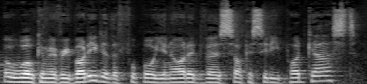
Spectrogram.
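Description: A man hosts a football podcast in a measured, formal way. His voice sits at an ordinary middle pitch for a man, neither deep nor high. He reads a scripted intro and then moves into a conversational interview. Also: over music.

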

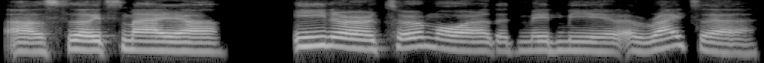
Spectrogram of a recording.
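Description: Middle-aged woman guest, stammering restarts, warm low-key tone, muffled lo-fi line. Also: slow, clear, resonant tone, no echo. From Cameroon. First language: French. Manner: hesitant, searching for words, frequent stammered restarts. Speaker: author guest. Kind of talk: conversational interview answers.

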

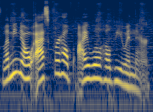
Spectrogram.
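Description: Her voice is on the high side, very animated and brisk, with faint music in the background. She's a podcast host and profit coach giving a solo coaching talk, speaking straight to her audience in a direct, encouraging manner and asking many rhetorical questions.

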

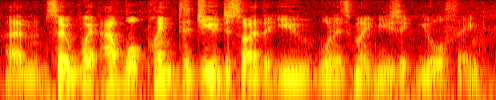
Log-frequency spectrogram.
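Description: A man's voice: on the low side, expressive, fairly quick, a crowd in the background. A man with a British accent hosting a music show, interviewing casually in a complimentary, encouraging manner.

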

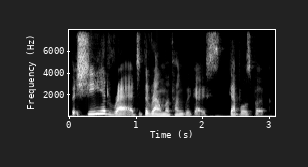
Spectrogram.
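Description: A man talking as a podcast guest, telling personal stories in a candid, conversational way with quick bursts and frequent restarts. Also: on the high side, very animated, vocal fry, fairly bright tone.

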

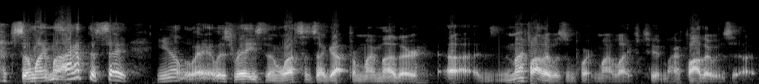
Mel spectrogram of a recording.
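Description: An older man, a guest in an interview, telling stories from his life in a reflective, emphatic way. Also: low-pitched. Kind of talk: reflective storytelling.

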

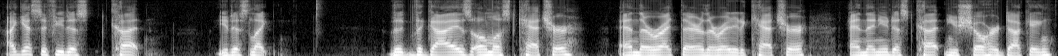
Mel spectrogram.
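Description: A man's voice: on the high side, clean tone, dry recording, studio quality. A man hosting a podcast, talking in a rambling, profane, opinionated way. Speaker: podcast host. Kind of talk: casual monologue.

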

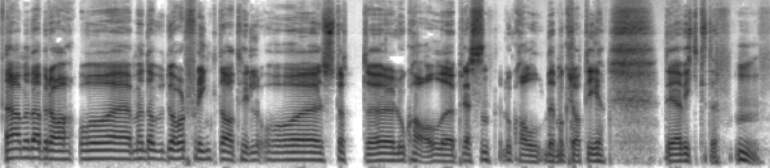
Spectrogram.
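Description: A man's voice: medium pitch, steady tone, dry recording. Podcast guy rambling, lots of ehs and restarts, dry close mic. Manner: hesitant, many fillers and restarts. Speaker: podcast co-host. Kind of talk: casual chat.

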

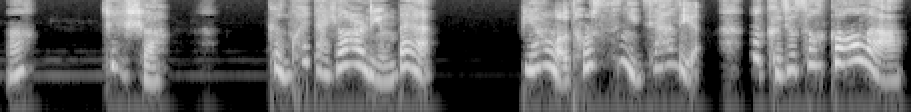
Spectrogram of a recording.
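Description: A woman voicing an offhand female friend giving brisk advice. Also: sits high, sing-song, dry recording, clean studio sound, faint music behind, pitched above the performer's own voice.

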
